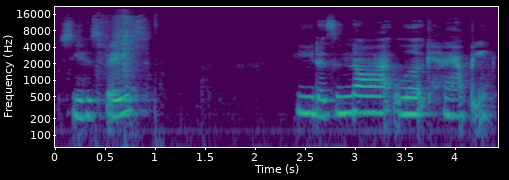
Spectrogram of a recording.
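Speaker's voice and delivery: ordinary delivery, nothing marked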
